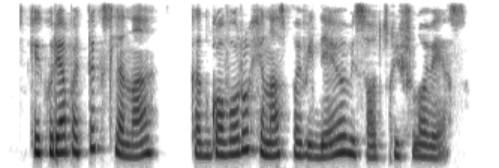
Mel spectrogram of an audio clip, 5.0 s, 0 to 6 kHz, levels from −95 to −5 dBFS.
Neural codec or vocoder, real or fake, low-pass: none; real; 5.4 kHz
